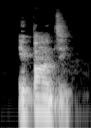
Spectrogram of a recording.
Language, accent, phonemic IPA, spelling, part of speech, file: French, Canada, /e.pɑ̃.di/, épandit, verb, LL-Q150 (fra)-épandit.wav
- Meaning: third-person singular past historic of épandre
